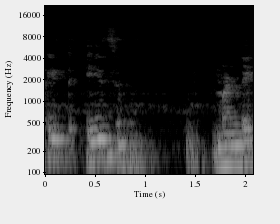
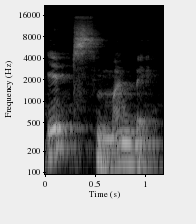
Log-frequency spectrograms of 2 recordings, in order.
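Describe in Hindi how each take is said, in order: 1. दोनों शब्द 'it is' पूरे बोले गए हैं। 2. 'It is' छोटा होकर एक सिलेबल 'it's' बन जाता है। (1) "वैसे टेक्निकली ऐसे बोला जाए" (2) "इसको पढ़ते हैं इट्स मंडे"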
